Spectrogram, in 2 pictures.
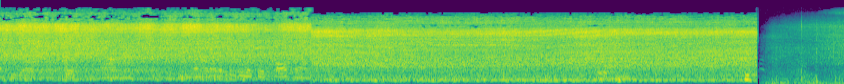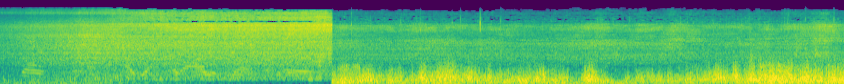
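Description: Steady outdoor hiss with faint distant voices, broken off by an abrupt cut about nine and a half seconds in. From about fifteen seconds in, wind buffets the microphone with a gusty low rumble.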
